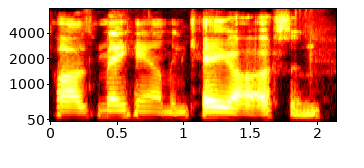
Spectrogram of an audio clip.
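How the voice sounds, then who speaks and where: A man's voice: mid-range voice, a little slow, no room sound, muffled recording. A man co-hosting a movie review podcast, chatting casually and bluntly. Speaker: podcast co-host.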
